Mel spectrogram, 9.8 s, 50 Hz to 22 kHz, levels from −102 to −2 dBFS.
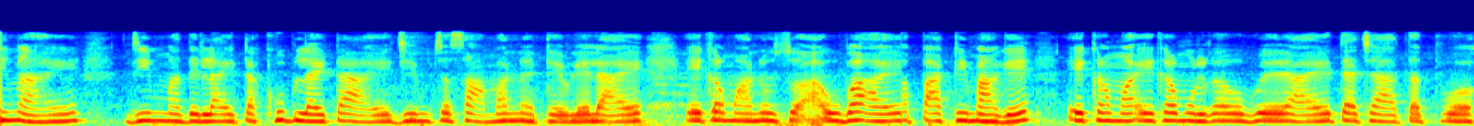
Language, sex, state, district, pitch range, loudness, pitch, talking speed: Marathi, female, Maharashtra, Chandrapur, 215-235 Hz, -19 LUFS, 225 Hz, 165 wpm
